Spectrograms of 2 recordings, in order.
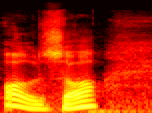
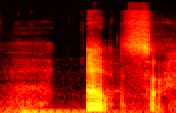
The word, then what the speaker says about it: altså: Like if you say also, it sounds Swedish. We're not fucking Swedish. Okay, nothing wrong with Swedes, but you get the point. So it's altså.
